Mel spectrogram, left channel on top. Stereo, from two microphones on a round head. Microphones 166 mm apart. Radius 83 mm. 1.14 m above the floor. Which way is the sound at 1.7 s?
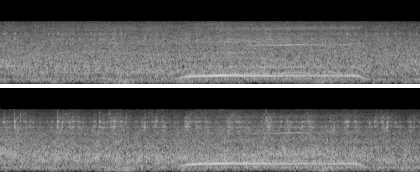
35° left (ahead or behind).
